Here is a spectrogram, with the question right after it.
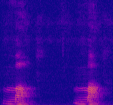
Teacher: जब आप माँ बोलते हैं तो आपके होठ जो होते हैं ना वो आपस में क्या होते हैं, आप एक दूसरे पे चिपकते हैं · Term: ओष्ठ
